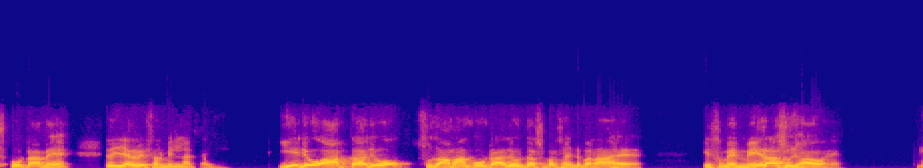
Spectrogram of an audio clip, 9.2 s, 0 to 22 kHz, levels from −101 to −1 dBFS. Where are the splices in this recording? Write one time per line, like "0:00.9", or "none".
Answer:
0:02.6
